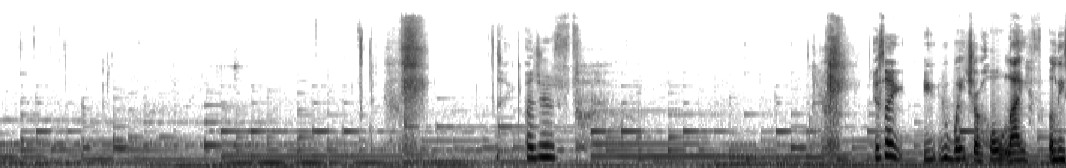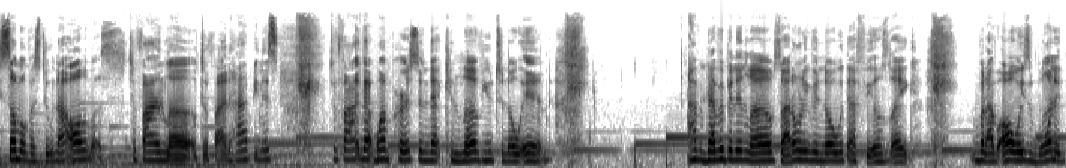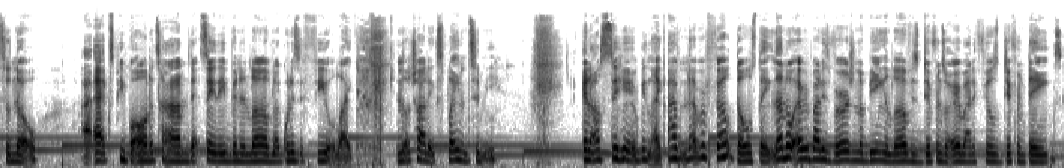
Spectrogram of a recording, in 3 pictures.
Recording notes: This was recorded within two days and I had a bad cold so please ignore the coughing. Some tears were shed during this recording as well.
